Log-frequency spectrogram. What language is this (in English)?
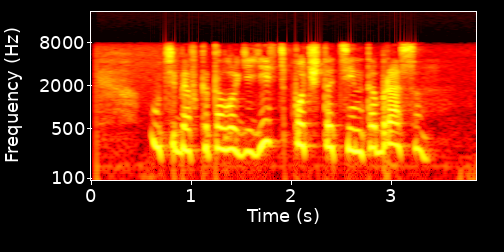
Russian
